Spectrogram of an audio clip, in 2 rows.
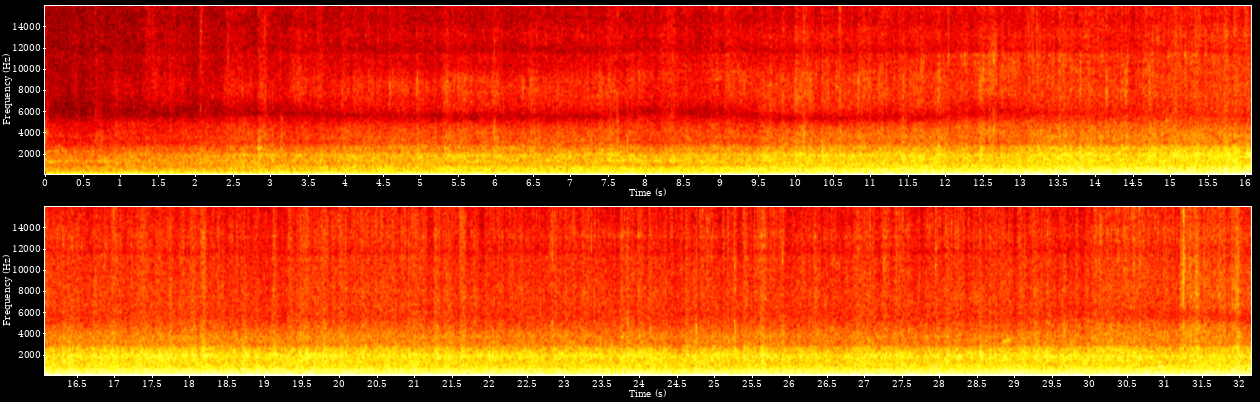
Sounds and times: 0.0s air conditionning system 32.1s

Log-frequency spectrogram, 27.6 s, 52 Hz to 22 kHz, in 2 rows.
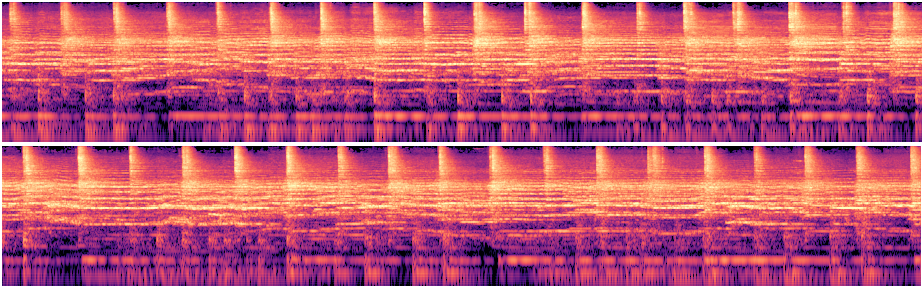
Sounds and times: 0.0s Parade Formation 27.5s
0.0s firecracker 27.5s

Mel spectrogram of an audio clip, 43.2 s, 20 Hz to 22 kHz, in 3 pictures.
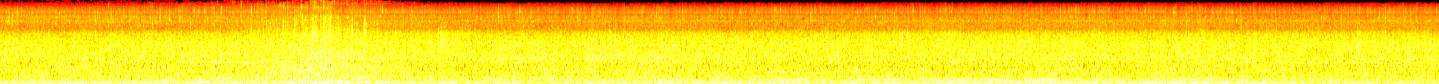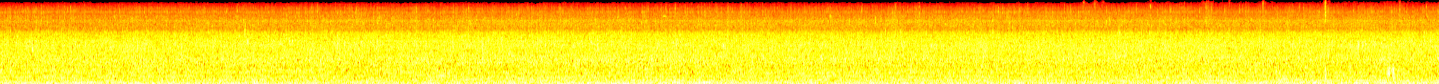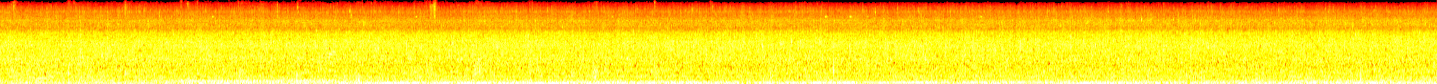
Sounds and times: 0.0s passing by strollers 4.8s
0.0s bicycle 5.2s
0.0s motor sounds from the street traffic 12.2s
0.0s water sounds from a smalll dam undernetah the bridge 43.1s
23.3s bicycle 43.1s
23.4s motor sounds from the street traffic 43.1s
24.2s passing by strollers 43.1s

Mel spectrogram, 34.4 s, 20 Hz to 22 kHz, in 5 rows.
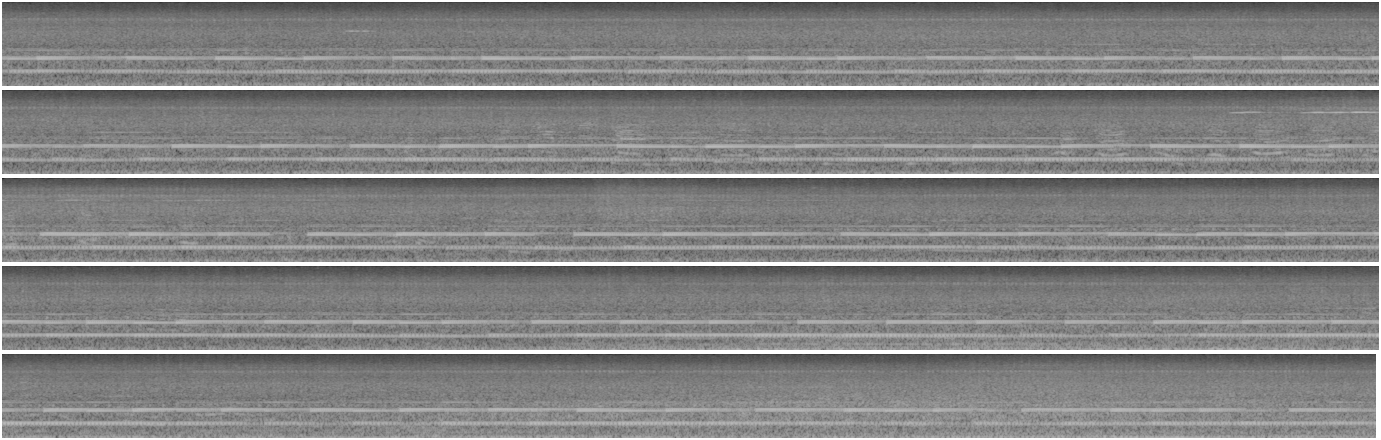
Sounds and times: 0.0s Traffic Noise 34.4s
0.0s Train traveling through 34.4s

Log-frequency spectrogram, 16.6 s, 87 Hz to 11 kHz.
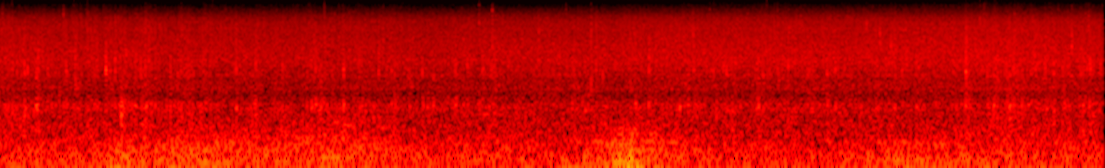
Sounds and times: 0.0s light rain 16.5s
8.4s distant thunderstorm 11.0s

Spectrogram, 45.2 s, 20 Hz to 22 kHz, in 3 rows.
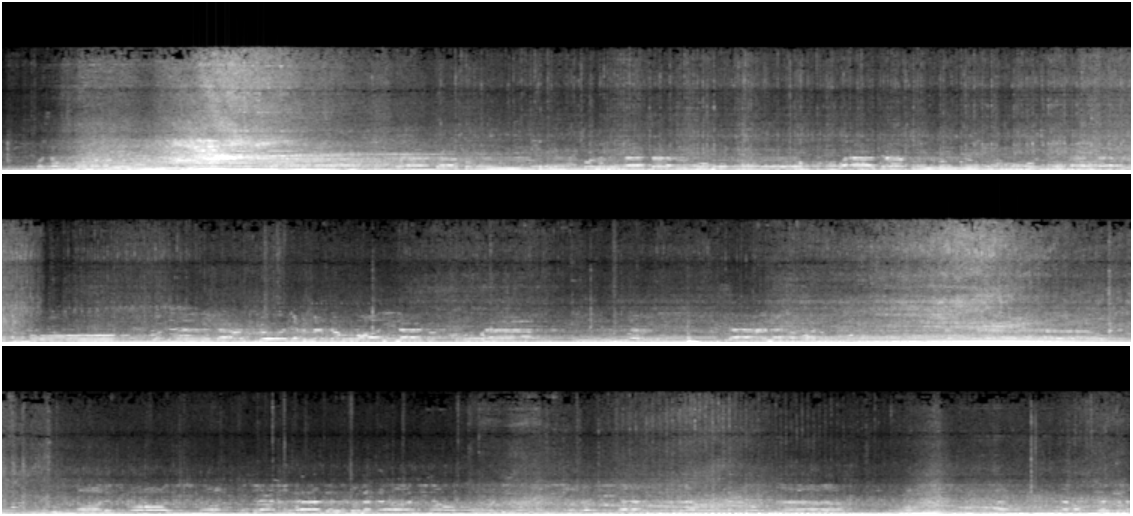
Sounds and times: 0.0s busy road 45.1s

